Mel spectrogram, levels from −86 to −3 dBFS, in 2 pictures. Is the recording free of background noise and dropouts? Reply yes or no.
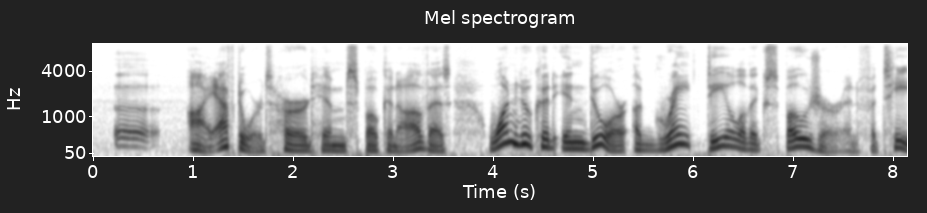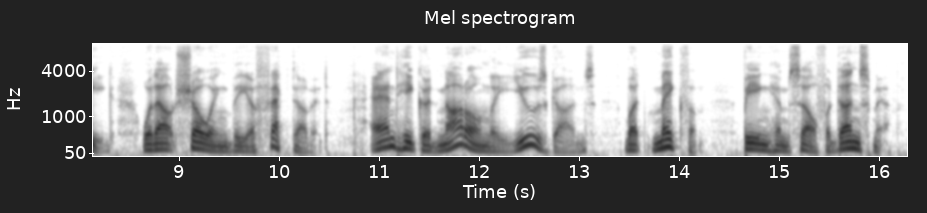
no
